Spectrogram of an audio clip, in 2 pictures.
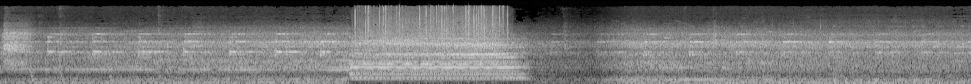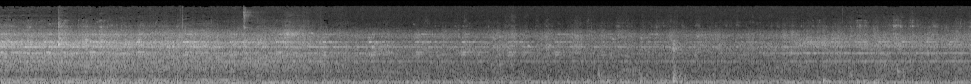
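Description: Norfolk Southern diesel locomotive passing with its engine running, sounding one long horn blast about five seconds in that lasts around two and a half seconds and is the loudest thing heard. Afterwards the Triple Crown RoadRailer trailers rumble and click past on the rails, slowly fading.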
